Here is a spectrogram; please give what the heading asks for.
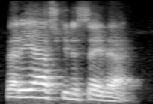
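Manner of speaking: high, loud jeer; derisive yell. A narrator's reading. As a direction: call out the accusation mockingly. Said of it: "yelled Sir Patrick's head".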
